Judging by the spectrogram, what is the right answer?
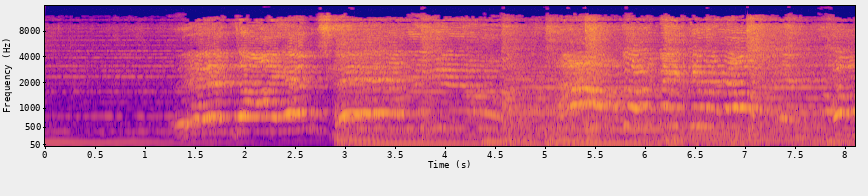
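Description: Stage musical number: a held chord fades, a singing voice comes in alone about a second in, and the full musical accompaniment comes back in strongly about three seconds in while the singing goes on.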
